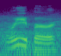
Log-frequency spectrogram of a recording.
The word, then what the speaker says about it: Reber: It was you mentioned Nathan Reber is the way you pronounce that.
